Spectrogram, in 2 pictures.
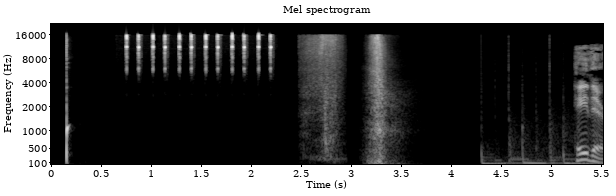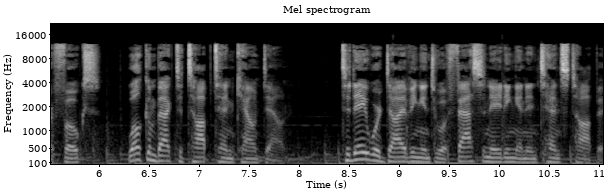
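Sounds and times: stopwatch ticks: 0.8s - 2.2s.

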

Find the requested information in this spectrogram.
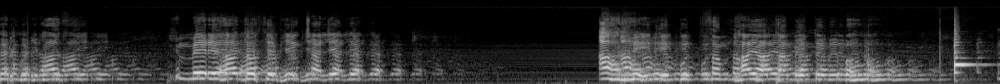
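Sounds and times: electrical hum from speakers: 0.0s - 10.0s.

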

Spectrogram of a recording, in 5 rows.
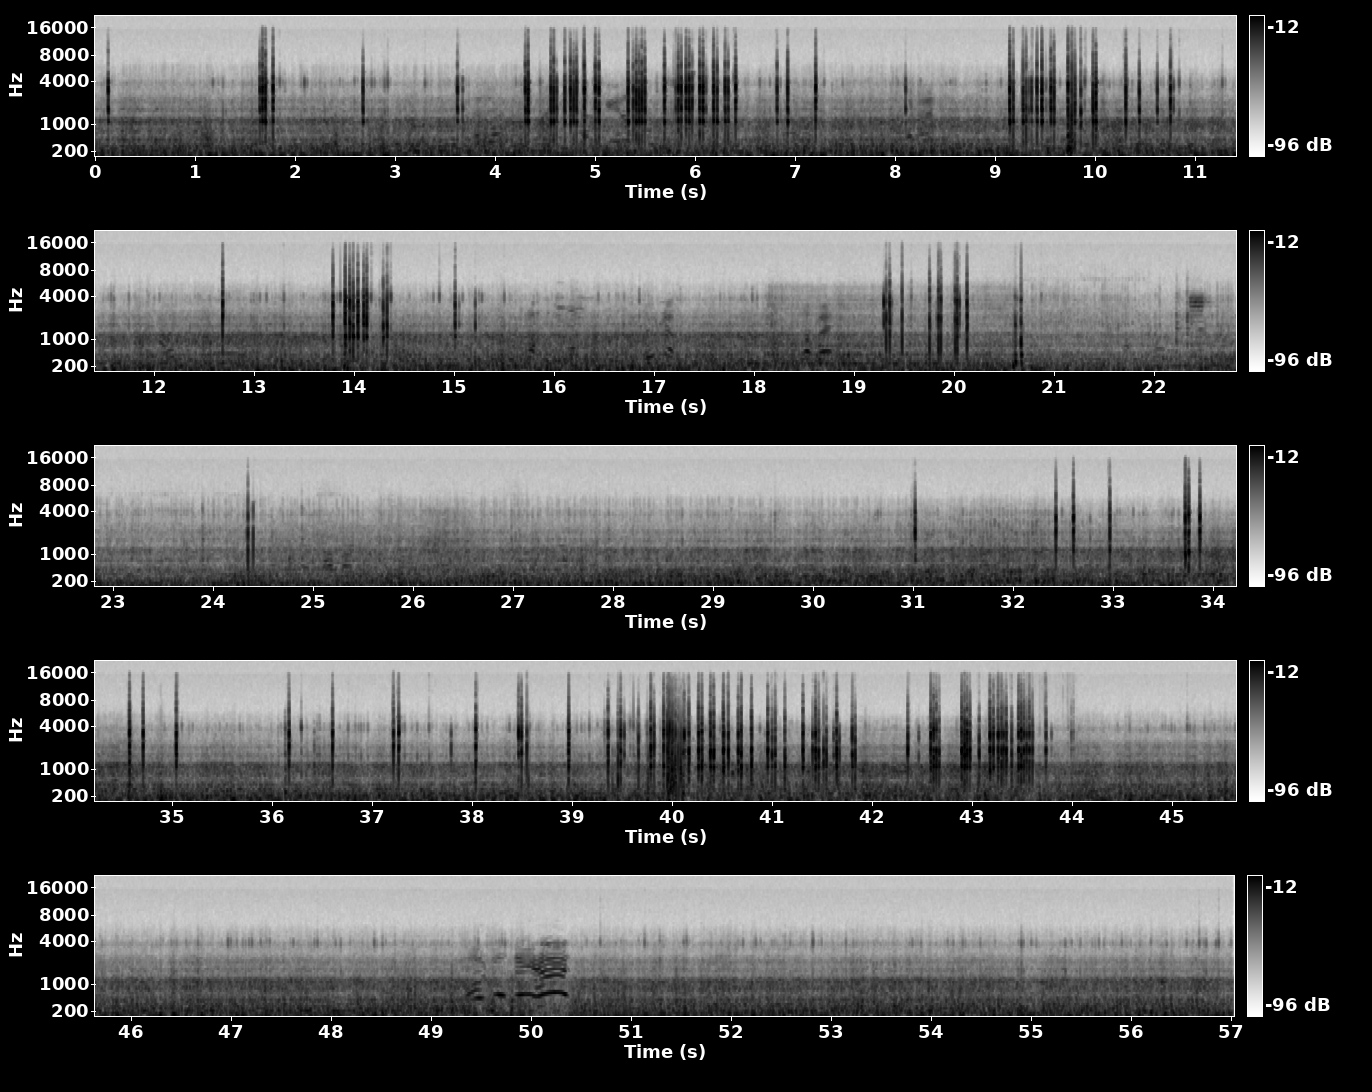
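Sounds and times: bike tyre noise on road: 0.0s - 57.0s
sharp clicks and knocks: 1.2s - 7.4s, 9.0s - 11.8s, 12.6s - 15.6s, 19.2s - 21.1s, 23.8s - 25.1s, 30.9s - 35.3s, 36.1s - 44.1s.

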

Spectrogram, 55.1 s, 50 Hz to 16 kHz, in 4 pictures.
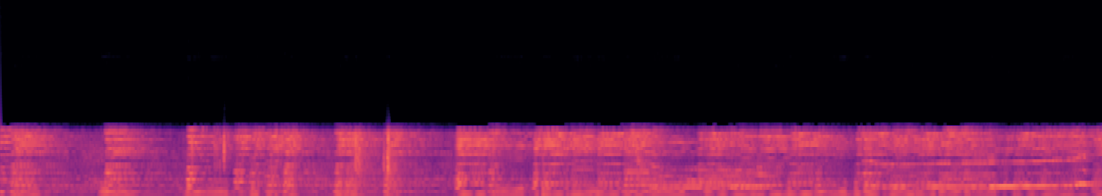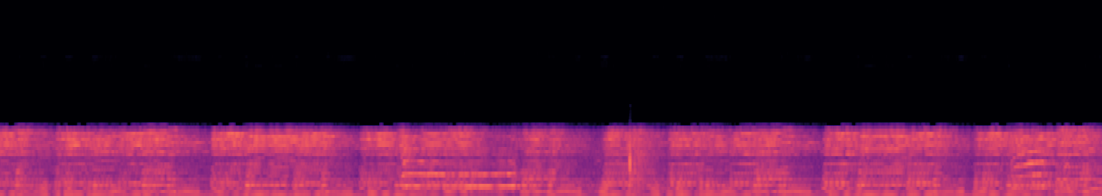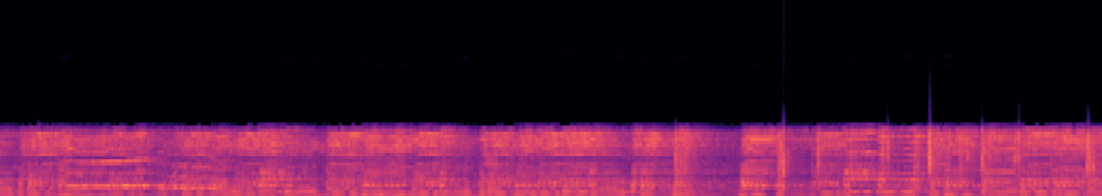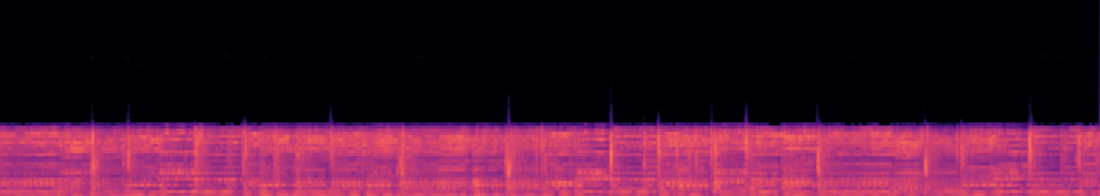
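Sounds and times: accordion folk dance tune: 0.0s - 55.0s
sharp slaps: 4.3s - 5.2s, 21.6s - 22.0s, 35.9s - 36.5s, 37.2s - 37.9s, 41.1s - 41.6s, 42.4s - 43.1s, 47.6s - 48.2s.

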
